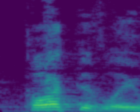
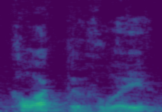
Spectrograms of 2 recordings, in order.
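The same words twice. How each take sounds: First: Collectively punched high and loud, falling; stress on collectively. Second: Said in the usual way. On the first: Shown as a demonstration. Judging humanity as a race, collectively punched loud. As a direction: hit the word collectively hard. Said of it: "Uh, collectively".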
